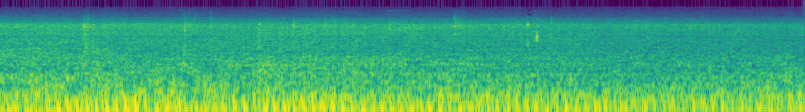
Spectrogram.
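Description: Steady outdoor background noise with a strong low rumble and an even hiss above it.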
